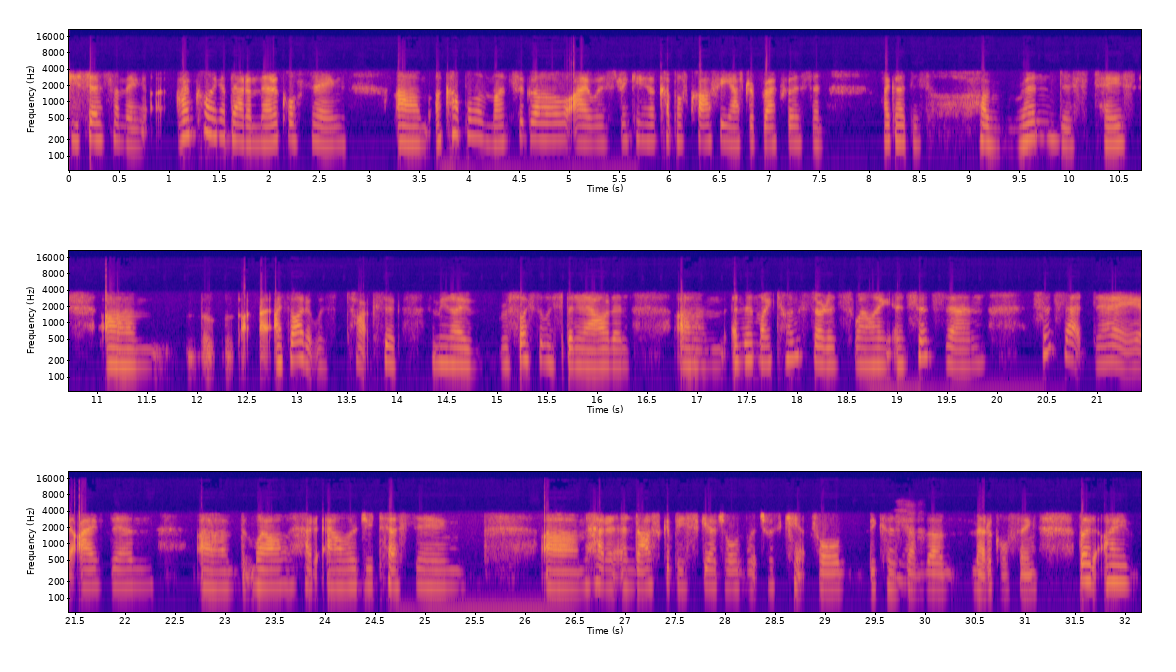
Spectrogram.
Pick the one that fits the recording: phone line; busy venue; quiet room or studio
phone line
